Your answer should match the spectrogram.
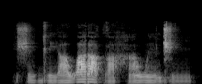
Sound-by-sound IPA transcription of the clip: ʃ i˨ ɡ i˨ j a˨˦ w a˦ ɾ a˧ ɡ a˨ h ã˨˦ w ĩ˧ d͡ʒ i˧

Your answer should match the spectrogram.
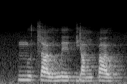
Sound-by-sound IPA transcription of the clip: n̪ u˥˨ t͡s ɑ˥˨ ʊ̯ l w e˥˨ ɪ̯ t̪ j ɑ˨˦ ŋ p ɑ˥˨ ʊ̯

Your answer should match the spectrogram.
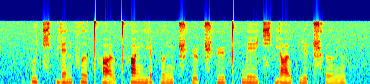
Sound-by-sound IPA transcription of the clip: p u˥˩ t͡ɕʰ j ɛ˧˥ n f ɤ˥˩ t̪ʰ ɑ̰˨˩ ʊ̯ t̪ʰ ɑ˥˩ ŋ l j ɛ˩ p ɤ˧˥ ŋ ʈ͡ʂʰ ɻ̩˨˩ ʈ͡ʂʰ ɻ̩˥ t̪ʰ w e˥˧ ɪ̯ t͡ɕʰ j ɑ˥˩ ʊ̯ p i˧˥ ʈ͡ʂʰ ɤ˧˥ ŋ

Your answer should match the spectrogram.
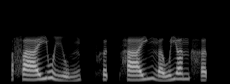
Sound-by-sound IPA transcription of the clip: f aː˨˥ j w iː˨˩ w ŋ ʊ˧ k̚ pʰ ɵ˨˥ t̚ pʰ aː˨˥ j ŋ ɐ˨˥ w j ɐ˥ n h ɐ˧ t̚

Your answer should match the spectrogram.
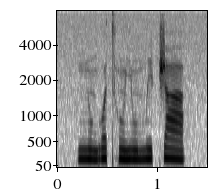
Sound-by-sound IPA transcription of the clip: n ũ˨ ɡʷ ɛ˦ tʰ ũ˨ j ũ˨ m i˨ t͡ʃ a˦˨

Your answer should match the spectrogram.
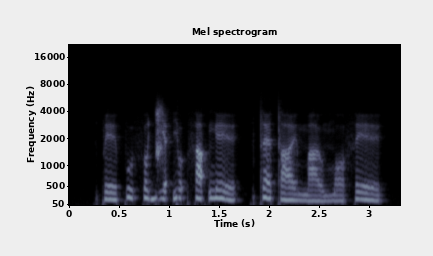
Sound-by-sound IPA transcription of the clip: p e˨ ɪ̯ p u˦˨ θ o˦˨ d͡ʑ ɛ˦ ʔ j ʊ˦ ʔ θ ä˦ ʔ ŋ e˦˨ ɪ̯ | t ɛ˦˨ t a˨ ɪ̯ m a˨ ʊ̯ m ɔ˨ θ e˦˨ ɪ̯

